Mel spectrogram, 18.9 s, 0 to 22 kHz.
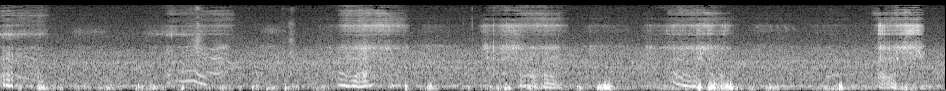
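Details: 7-year-old snoring in sleep: rough, rattling breaths with high, whistling snorts recurring every few seconds over room noise.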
